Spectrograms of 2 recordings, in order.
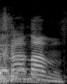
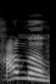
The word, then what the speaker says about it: hammam: Non, d'habitude, vous prononcez mieux. Le hammam. Non, hammam. Hammam. Non, hammam.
